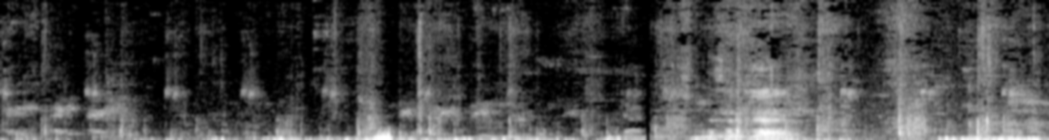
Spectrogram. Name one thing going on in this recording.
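Footsteps scuff on stone paving.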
